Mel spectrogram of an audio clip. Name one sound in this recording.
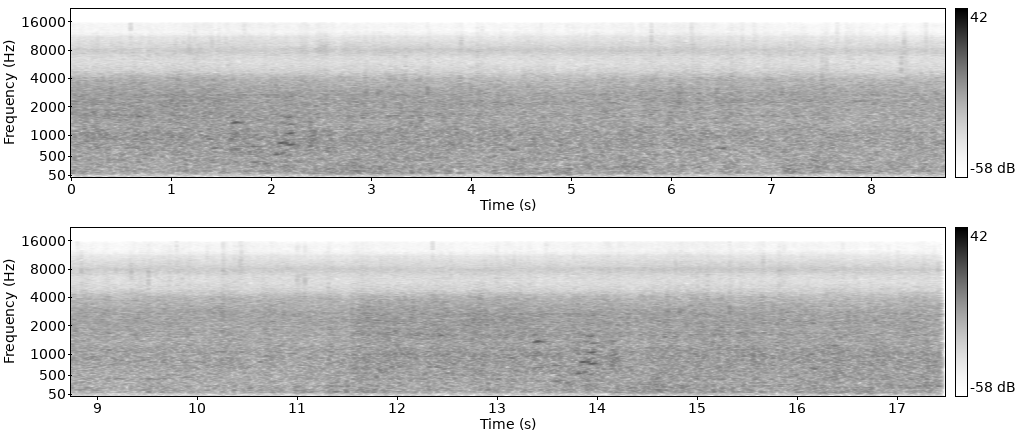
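Heavy rain and hail pour down steadily outdoors.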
